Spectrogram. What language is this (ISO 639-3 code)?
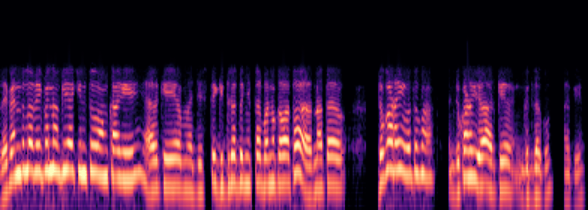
sat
